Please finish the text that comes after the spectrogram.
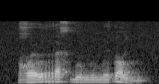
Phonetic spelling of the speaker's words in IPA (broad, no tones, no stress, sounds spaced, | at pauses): ʁʷ ə˞ ʊ̯ r a x ɠ u m i m ɨ ɗ ɔ ʎ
